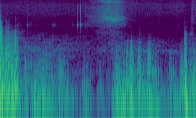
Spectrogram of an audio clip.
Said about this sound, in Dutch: Er staat hier heel veel wind. Ik loop heel even de hoek om.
